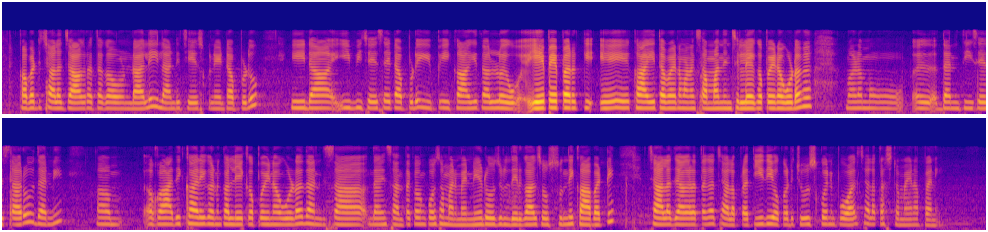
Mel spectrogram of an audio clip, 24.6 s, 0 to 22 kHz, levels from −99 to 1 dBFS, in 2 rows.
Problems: none marked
